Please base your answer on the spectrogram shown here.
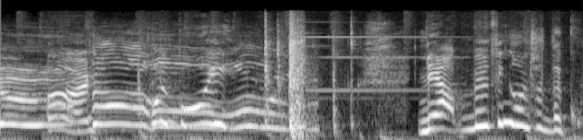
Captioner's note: laughs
